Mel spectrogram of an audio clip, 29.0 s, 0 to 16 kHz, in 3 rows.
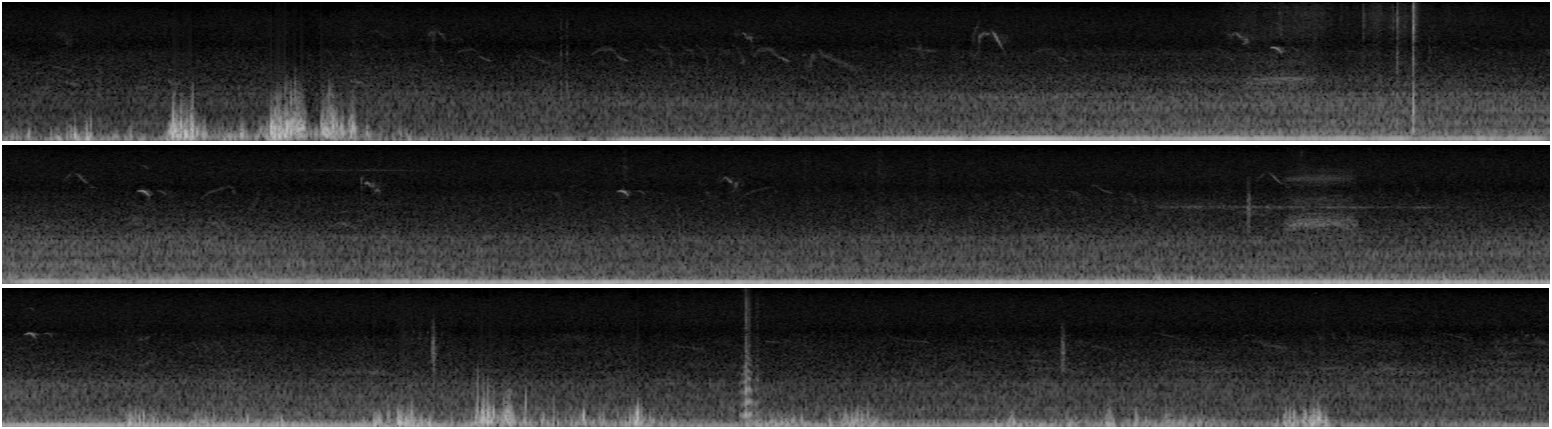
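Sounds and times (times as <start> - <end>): high thin bird calls: 7.7 - 9.0.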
